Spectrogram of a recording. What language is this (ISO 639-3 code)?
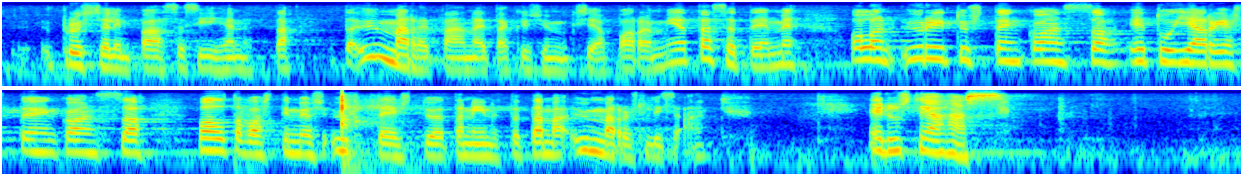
fin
